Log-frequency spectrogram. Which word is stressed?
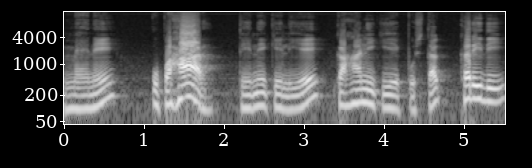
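उपहार. The stress falls on the word उपहार. "दूसरे वाक्य में उपहार शब्द पर भार दिया गया है"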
